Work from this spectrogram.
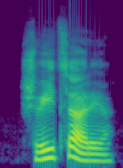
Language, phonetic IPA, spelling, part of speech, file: Russian, [ʂvʲɪjˈt͡sarʲɪjə], Швейцария, proper noun, Ru-Швейцария.ogg
- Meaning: Switzerland (a country in Western Europe and Central Europe)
